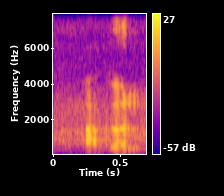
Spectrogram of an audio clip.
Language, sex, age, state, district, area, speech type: Bodo, male, 45-60, Assam, Chirang, rural, read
